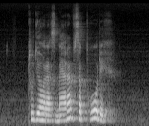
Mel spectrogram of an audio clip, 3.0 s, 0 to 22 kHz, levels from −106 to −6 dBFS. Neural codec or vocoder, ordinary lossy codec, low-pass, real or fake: none; none; 19.8 kHz; real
